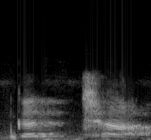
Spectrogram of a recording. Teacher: చ కింద చ ఒత్తు ఎప్పుడు వచ్చినా సరే ఒకసారి గాలి వదలాలి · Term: మహాప్రాణం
